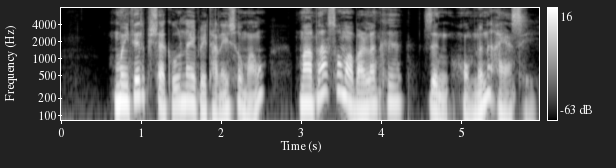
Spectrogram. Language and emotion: Bodo, happy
